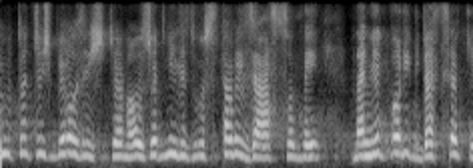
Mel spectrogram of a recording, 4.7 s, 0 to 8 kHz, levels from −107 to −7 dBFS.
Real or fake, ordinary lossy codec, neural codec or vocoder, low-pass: fake; AAC, 48 kbps; codec, 16 kHz, 1 kbps, FreqCodec, smaller model; 7.2 kHz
